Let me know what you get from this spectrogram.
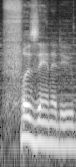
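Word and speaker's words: Faxanadu: facsanna do which i i pronounce it facsiana do i don't know how other people say it i know it's supposed to be fuzzanadoo but whatever i like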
